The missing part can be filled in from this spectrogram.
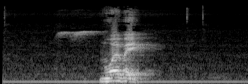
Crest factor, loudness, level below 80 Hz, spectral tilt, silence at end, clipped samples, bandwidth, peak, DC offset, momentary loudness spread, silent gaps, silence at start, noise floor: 18 dB; -14 LUFS; -52 dBFS; -5 dB/octave; 0 s; under 0.1%; 16 kHz; 0 dBFS; under 0.1%; 25 LU; none; 0.05 s; -36 dBFS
